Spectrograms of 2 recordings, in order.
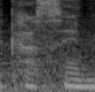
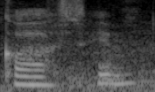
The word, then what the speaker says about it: Qasim: What about your brother, Kasim? Maybe he can help us. It's pronounced Qasim.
